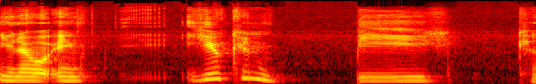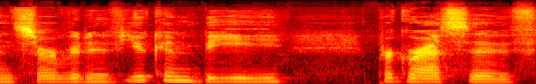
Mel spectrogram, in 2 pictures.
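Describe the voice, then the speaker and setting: A woman with an American accent, fairly low in pitch, very slow with long, frequent pauses, very even in loudness, with ordinary pitch variation, on a very clean recording with a silent background. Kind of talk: podcast interview.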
